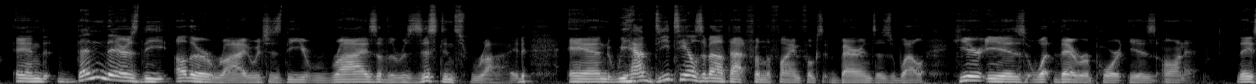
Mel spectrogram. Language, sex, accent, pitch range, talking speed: English, male, American, 115-140 Hz, 175 wpm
